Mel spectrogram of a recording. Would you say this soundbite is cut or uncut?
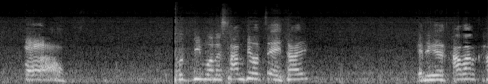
cut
